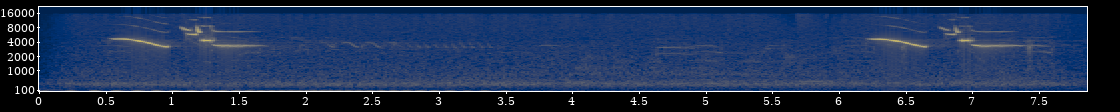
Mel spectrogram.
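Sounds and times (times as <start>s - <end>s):
eastern meadowlark song with downslurred whistles: 0.4s - 3.4s, 6.2s - 7.6s.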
